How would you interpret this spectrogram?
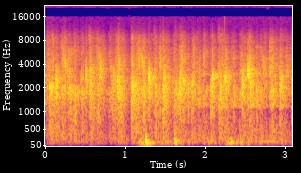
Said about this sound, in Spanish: Un aplauso para Bernardo.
